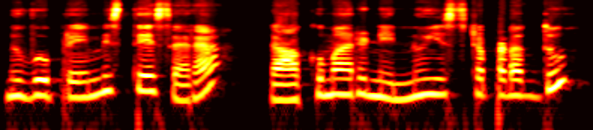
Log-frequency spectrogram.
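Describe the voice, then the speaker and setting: A woman's voice: medium pitch, normal speed, a little mellow, no echo, natural voice. A woman reads the part of a fretful old servant father, chiding his son in an exasperated voice. The sound is dry and close, with no room around it. It is a storybook telling. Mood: scolding. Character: worried older male royal servant, scolding father.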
